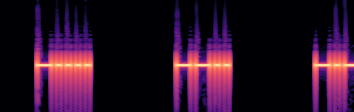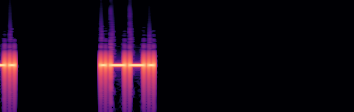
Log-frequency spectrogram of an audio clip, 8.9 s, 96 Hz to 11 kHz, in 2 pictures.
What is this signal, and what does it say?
Morse code, heard as a keyed tone, about 20 wpm, spaced as for 7 wpm, 700 Hz. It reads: 6ZCP
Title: USA Call Signs - 6 Characters - 6x Character Spacing - 20wpm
